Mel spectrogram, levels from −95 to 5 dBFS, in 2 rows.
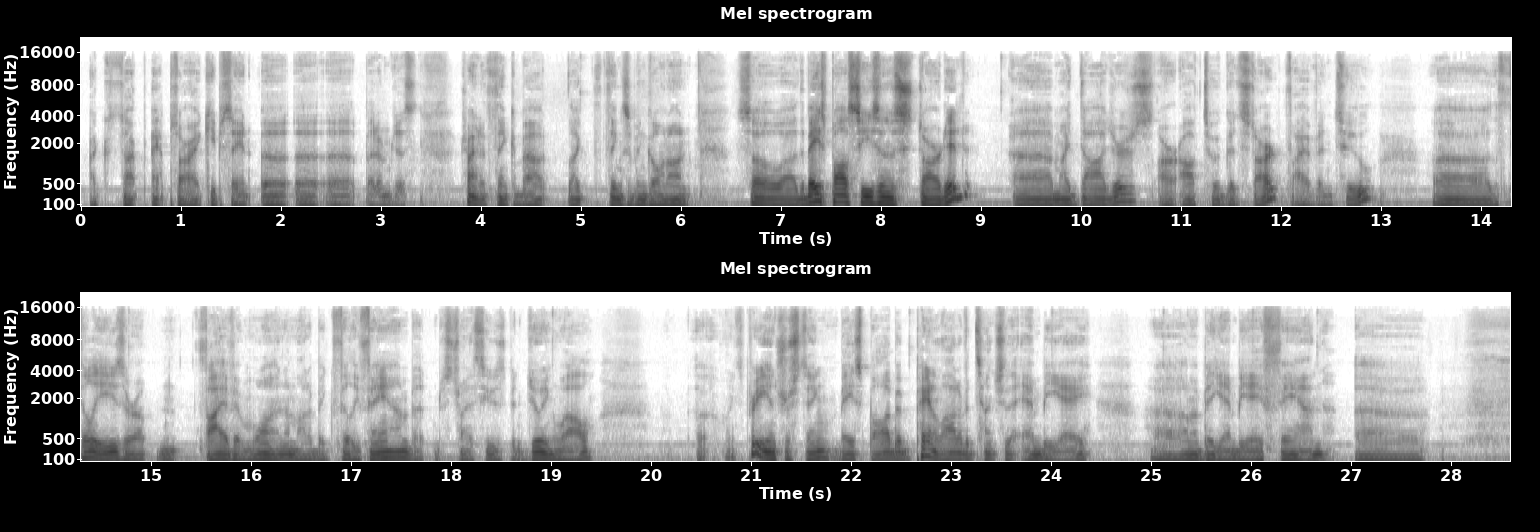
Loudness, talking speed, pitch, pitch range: -31 LUFS, 180 wpm, 90 Hz, 85-115 Hz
